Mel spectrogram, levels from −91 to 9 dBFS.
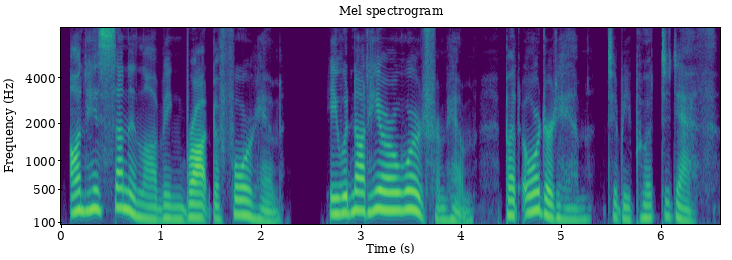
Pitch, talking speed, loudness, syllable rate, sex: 165 Hz, 225 wpm, -18 LUFS, 5.2 syllables/s, female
